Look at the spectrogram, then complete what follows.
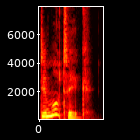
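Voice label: "demotic", British English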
